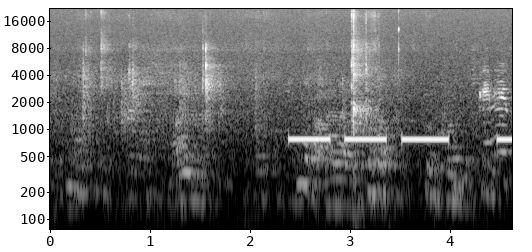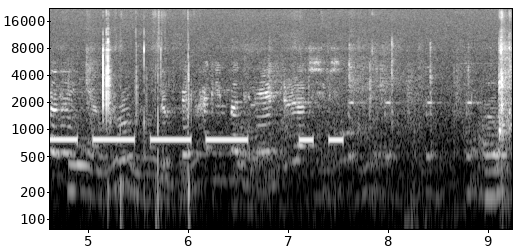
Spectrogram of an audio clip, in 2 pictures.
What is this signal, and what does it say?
Morse code (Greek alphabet), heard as a keyed tone, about 8 wpm, 770 Hz, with the noise of a crowd indoors. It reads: ΟΧΙ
